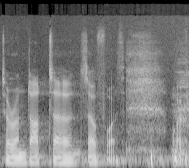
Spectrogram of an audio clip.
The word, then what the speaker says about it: Turandot: is it seems that puccini and his circle as they were riding this opera called it turando so i guess in a way they own the title they have the copyright well the dallas opera we had a long discussion on this topic and we decided for sake of consistency we all agreed to say toronto but i think part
